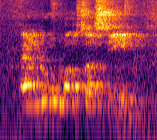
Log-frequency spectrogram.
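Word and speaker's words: enrofloxacin: में लिखी है, और ये एनरोफ्लॉक्सासिन, सैन नहीं है, सीन है, सीन छोटी, ये सी नून साकिन सीन, एनरोफ्लॉक्सासिन। कुछ लोग जो है जो नए आए तो उन्होंने एनरोफ्लॉक्सासिन, ये चूंकि उर्दू में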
